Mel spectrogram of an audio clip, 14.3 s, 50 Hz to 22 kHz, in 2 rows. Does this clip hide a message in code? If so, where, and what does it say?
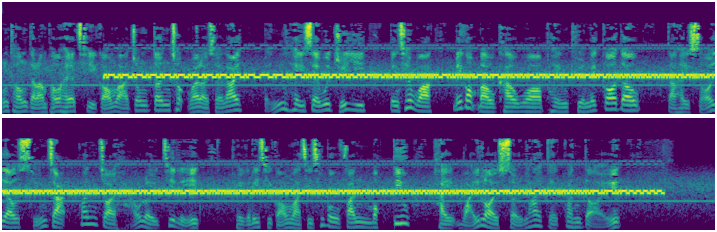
Yes: NAVTEX (SITOR-B), 100 baud, 170 Hz shift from 1.0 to 13.7 s, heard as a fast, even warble, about 1700 Hz centre, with a steady whistle near 1120 Hz. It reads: ZCZC PE83 GALE WARNING 145. S 3 TO 4 EXPECTED IMMINENT. NNNN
